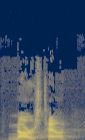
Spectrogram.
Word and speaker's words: Norristown: Narstown. – It's spelled Norristown. But he pronounces it Logic.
